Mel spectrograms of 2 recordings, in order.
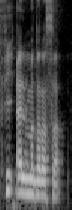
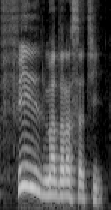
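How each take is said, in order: First: The article's vowel is said as a separate syllable. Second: The article runs straight on from 'fi' as 'fil'. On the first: The speaker calls it wrong. "Tu peux pas dire fi el madrasa. Ça, c'est quand tu sais pas lire" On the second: The speaker calls it right. "Tu vas faire la liaison"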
